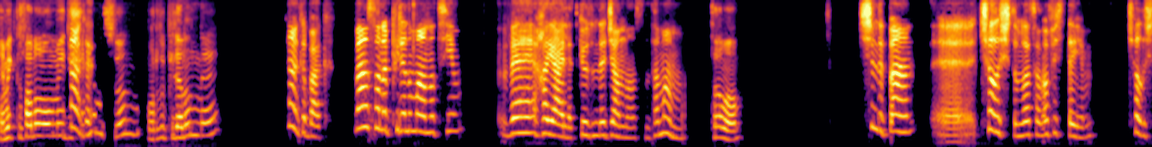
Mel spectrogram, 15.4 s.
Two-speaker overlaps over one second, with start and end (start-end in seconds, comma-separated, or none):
none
